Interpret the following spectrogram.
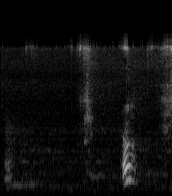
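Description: A man's short exclaimed "oh" about one and a half seconds in, over quiet room tone, with a brief low murmur at the start.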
